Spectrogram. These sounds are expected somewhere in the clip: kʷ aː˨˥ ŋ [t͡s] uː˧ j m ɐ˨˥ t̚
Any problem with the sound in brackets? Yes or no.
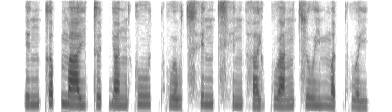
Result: no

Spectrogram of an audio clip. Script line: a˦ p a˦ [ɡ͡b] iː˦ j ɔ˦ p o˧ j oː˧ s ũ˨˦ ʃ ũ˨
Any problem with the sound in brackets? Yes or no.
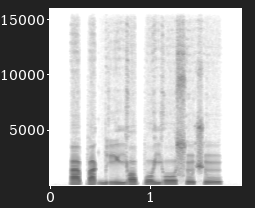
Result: no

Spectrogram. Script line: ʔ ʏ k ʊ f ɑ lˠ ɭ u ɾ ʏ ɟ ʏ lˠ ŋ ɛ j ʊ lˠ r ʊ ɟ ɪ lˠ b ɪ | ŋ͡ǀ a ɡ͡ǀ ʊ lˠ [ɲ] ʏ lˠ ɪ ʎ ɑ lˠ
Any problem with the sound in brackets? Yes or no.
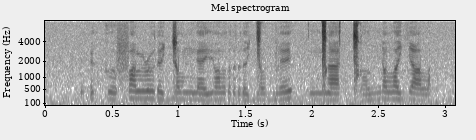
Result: no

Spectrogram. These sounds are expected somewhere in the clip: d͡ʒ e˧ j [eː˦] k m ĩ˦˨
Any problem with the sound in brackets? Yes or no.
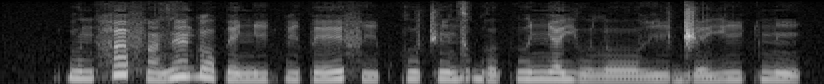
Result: yes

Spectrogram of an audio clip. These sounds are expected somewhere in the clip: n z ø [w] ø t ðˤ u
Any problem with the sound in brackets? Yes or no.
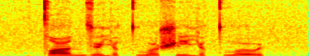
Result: yes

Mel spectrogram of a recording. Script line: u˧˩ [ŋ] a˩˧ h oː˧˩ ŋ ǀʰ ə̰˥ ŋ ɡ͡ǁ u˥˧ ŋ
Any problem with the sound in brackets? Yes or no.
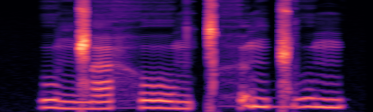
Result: yes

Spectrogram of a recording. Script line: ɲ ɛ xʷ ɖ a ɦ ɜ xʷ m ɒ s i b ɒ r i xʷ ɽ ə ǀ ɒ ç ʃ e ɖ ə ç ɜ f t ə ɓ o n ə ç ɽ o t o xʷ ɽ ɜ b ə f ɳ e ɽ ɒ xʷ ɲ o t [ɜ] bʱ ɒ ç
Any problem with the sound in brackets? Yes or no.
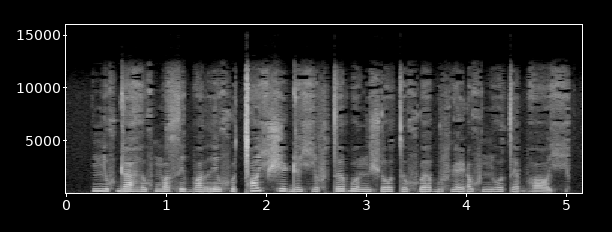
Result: yes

